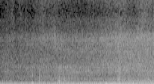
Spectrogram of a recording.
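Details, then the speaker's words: After exhaust flange repair without welding (bolted homemade flange), idling engine is quieter but a light loose metallic tick and rattle rides over the hum: the exhaust heat shield rattling; a stainless hose clamp is planned as the fix. "Oh, oh, guys. Oh, whoa. Something's rattling a little bit. I think it's the heat shield under there, but it sure sounds better."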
